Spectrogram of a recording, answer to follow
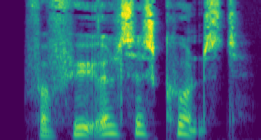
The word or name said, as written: forførelseskunst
